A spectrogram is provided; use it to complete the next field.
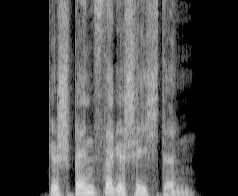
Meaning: plural of Gespenstergeschichte
- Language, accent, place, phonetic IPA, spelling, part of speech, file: German, Germany, Berlin, [ɡəˈʃpɛnstɐɡəˌʃɪçtn̩], Gespenstergeschichten, noun, De-Gespenstergeschichten.ogg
